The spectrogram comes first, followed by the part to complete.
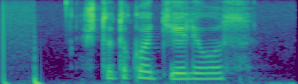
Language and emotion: Russian, neutral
